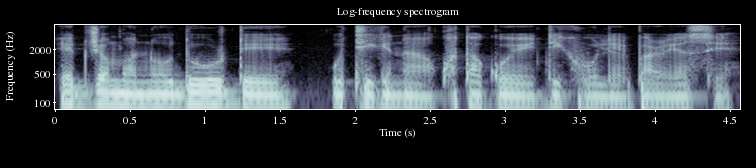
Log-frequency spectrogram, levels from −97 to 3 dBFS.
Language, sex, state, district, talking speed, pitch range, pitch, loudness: Nagamese, male, Nagaland, Kohima, 145 wpm, 75-85 Hz, 80 Hz, -17 LUFS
